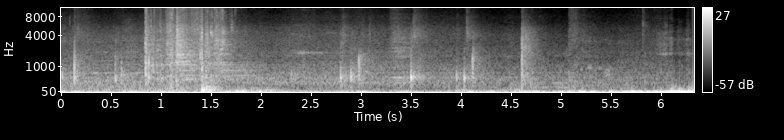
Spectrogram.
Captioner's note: clicking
